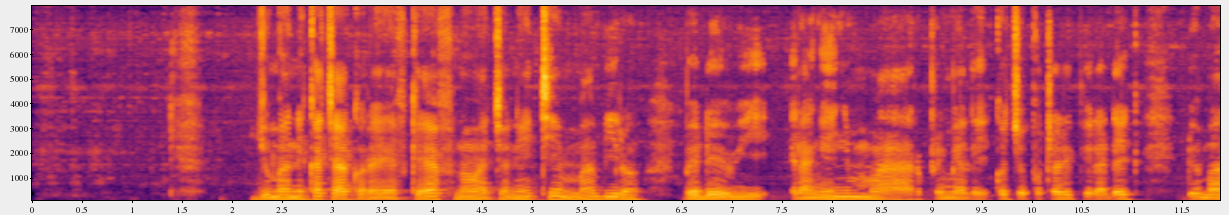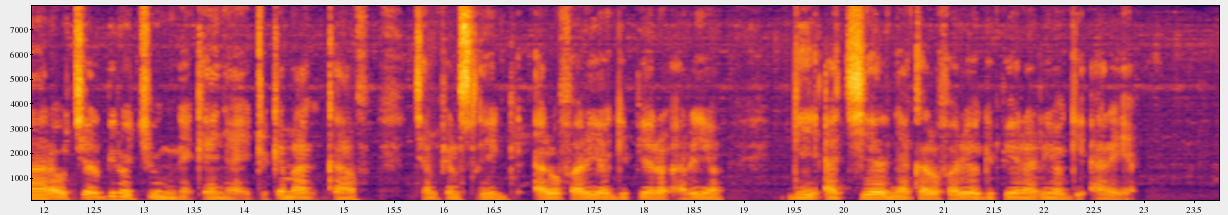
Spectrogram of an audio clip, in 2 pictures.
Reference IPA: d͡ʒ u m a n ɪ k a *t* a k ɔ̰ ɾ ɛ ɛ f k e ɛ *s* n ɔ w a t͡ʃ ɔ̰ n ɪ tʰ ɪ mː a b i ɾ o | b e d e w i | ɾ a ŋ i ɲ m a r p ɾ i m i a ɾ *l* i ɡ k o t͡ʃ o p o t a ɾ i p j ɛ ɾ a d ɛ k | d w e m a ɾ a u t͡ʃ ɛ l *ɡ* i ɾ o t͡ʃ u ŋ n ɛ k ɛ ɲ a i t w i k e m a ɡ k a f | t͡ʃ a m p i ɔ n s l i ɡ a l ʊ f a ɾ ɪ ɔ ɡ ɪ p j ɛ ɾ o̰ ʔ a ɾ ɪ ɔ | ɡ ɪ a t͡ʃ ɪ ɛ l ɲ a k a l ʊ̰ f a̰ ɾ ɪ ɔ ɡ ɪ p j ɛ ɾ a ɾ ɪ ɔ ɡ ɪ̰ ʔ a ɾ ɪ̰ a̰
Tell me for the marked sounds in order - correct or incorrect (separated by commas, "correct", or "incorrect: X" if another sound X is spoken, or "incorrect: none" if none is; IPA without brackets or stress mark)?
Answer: incorrect: t͡ʃ, incorrect: f, correct, incorrect: b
